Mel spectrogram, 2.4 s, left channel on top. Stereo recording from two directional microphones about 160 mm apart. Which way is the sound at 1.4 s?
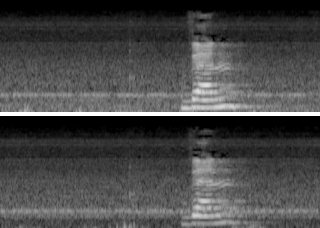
45° left (ahead or behind).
